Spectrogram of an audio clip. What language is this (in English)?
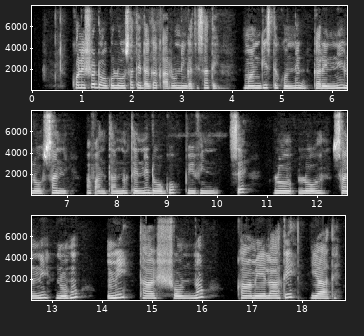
Sidamo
